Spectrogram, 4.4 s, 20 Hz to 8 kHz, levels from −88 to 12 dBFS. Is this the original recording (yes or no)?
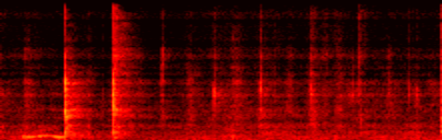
no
